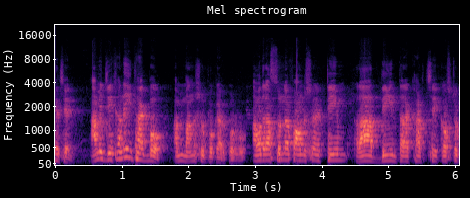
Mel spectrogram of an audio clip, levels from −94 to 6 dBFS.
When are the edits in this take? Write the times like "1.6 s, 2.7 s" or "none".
2.8 s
